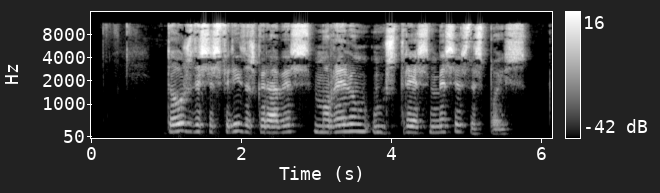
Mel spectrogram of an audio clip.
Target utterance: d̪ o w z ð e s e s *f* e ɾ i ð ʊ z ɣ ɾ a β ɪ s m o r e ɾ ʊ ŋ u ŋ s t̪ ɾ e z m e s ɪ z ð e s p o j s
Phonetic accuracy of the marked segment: correct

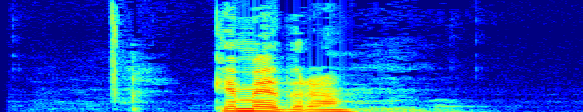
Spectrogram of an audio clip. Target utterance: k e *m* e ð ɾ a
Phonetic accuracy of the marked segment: correct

